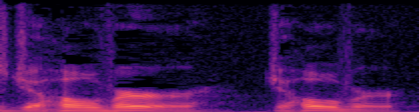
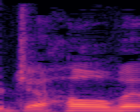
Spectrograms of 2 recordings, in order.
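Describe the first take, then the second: First: Put-on Boston-accented "Jehover" with an R on the end; imitating a Boston accent on "Jehover", final vowel turned to R. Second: Said in the usual way. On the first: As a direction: say "Jehover" Boston-style, ending in an "er" sound. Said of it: "he had the Harvard Boston accent". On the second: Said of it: "it was never Jehovah".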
